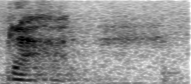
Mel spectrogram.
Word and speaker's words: Praha: Praha. I think you should say it like the Eastern European way. Praha.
